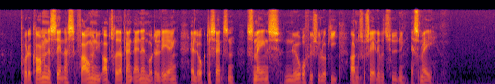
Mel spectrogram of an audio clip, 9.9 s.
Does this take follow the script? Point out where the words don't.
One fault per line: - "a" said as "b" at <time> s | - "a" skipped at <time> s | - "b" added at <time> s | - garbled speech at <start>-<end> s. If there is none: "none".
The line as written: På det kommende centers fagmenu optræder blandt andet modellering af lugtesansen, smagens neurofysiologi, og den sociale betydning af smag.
none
